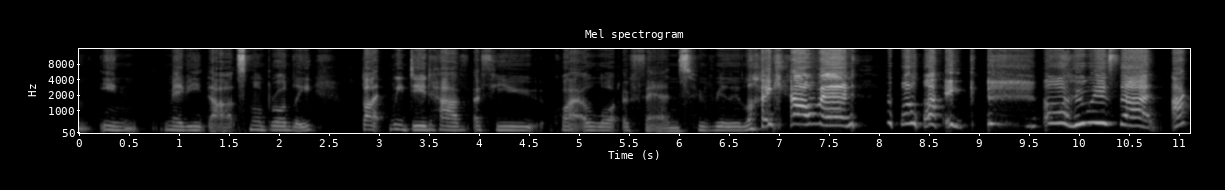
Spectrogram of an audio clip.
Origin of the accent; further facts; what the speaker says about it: Australia; there's a real spirit, a can-do kind of spirit as Australian filmmakers in our industry.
